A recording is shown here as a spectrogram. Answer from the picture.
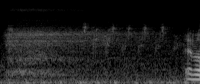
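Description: A woman's deep inhale, a steady breathy hiss lasting nearly two seconds.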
